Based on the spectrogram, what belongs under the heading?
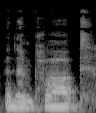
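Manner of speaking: usual speaking voice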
